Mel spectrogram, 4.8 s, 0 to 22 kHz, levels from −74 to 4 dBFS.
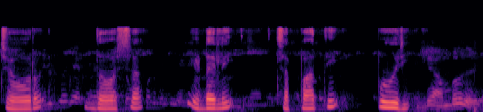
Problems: none marked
